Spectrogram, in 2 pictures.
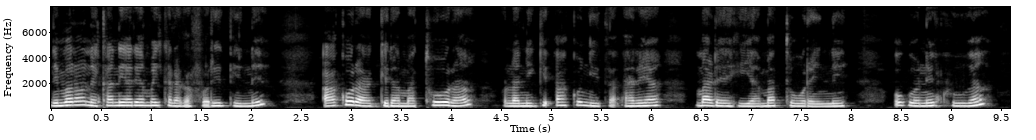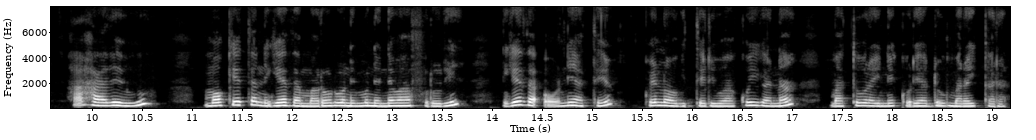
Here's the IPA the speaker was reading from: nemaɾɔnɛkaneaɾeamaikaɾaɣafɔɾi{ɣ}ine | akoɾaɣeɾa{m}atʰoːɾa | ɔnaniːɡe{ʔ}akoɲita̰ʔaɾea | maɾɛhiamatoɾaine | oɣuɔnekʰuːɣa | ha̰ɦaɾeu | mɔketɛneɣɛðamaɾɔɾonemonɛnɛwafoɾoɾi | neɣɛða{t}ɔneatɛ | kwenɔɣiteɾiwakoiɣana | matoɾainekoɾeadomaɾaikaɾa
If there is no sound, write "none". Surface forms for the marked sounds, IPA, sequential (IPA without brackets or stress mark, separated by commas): ð, m, ʔ, ʔ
